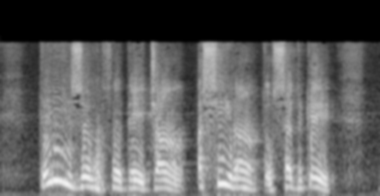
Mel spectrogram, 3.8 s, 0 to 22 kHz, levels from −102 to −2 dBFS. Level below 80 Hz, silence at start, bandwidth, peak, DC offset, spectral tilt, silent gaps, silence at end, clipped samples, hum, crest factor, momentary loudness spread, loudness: -48 dBFS; 0.4 s; 9.4 kHz; -4 dBFS; under 0.1%; -4 dB/octave; none; 0.25 s; under 0.1%; none; 12 dB; 5 LU; -14 LUFS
